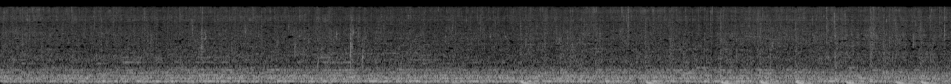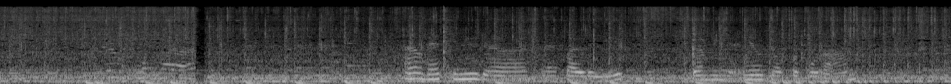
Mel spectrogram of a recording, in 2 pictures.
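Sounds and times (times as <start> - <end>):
food sizzling in oil: 0.0 - 19.0
oil popping: 0.0 - 19.0.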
